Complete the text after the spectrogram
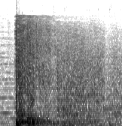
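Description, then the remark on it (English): A single loud cannon blast booms out with a sharp crack and deep low rumble, then trails off into a long fading roar. No one speaks. “Maths was important for artillery officers to fire cannons, you needed to be able to work out how far the cannonball would fire.”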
